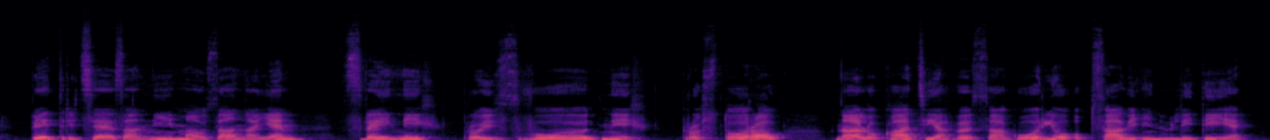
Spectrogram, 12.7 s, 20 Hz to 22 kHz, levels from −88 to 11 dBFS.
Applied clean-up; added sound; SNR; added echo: none; none; none; none.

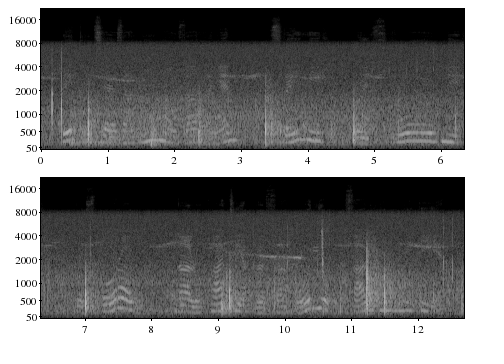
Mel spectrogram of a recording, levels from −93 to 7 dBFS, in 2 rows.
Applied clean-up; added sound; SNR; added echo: none; Fireworks; -4 dB; none.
